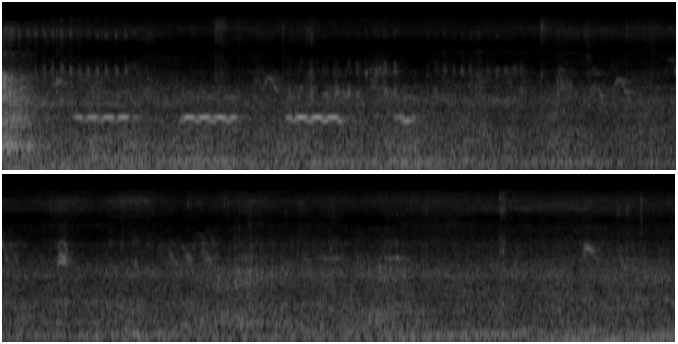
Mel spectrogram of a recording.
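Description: A truck's reversing alarm beeping about every two-thirds of a second, stopping about three seconds in, over a steady running truck engine.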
